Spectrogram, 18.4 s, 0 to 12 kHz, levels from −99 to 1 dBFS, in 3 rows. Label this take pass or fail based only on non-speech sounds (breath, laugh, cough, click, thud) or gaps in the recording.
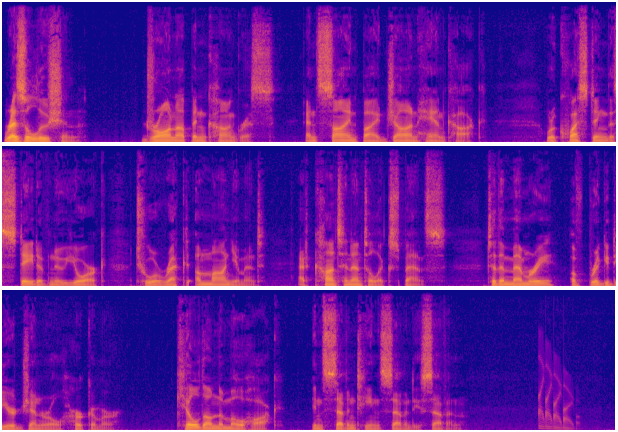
fail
